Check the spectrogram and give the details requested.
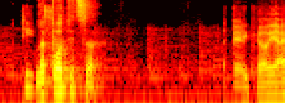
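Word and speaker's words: Lepotitsa: The Lipotica? Lepotica.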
